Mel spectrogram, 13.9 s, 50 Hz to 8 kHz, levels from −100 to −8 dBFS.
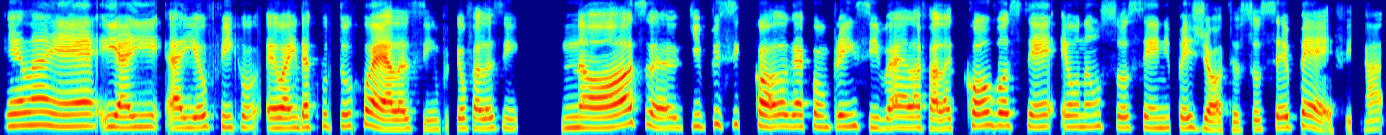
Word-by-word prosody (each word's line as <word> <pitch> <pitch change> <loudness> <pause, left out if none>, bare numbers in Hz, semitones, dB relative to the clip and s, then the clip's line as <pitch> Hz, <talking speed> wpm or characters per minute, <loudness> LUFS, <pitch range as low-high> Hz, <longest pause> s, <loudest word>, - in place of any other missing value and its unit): Ela 280 +2 +2
é, 255 0 +3
e 250 +2 0
aí 245 +1 +2
aí 220 +1 +1
eu 240 +3 0
fico 235 0 -7 0.2
eu 215 +1 +3
ainda 225 +2 +3
cutuco 260 +3 -6
ela, 195 -6 +7
assim, 195 -1 -8
porque 195 - -13
eu 210 - -3
falo 210 -1 -1
assim: 210 -2 -7 0.4
"Nossa, 225 +7 +3 0.4
que 255 -1 -6
psicóloga 255 -3 +1
compreensiva". 240 -3 -4
Aí 230 - 0
ela 230 0 +1
fala: 205 -2 -1
"Com 275 +1 +3
você 265 -2 0
eu 245 0 -4
não 245 +2 -7
sou 235 -2 -6
CNPJ, 220 -5 -3
eu - - -12
sou 195 +3 -10
CPF, 230 +5 -2
tá?". - - -7
235 Hz, 145 wpm, -24 LUFS, 220-255 Hz, 0.4 s, ela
